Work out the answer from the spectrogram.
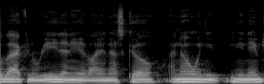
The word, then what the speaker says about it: Ionesco: And one curious note about the band is it's actually pronounced Eugene Ionesco.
